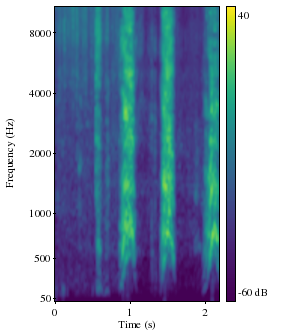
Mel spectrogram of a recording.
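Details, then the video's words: Pembroke Welsh Corgi named Wesley Von Toffee playing with a jolly ball horse toy: three sharp, loud barks about half a second apart, preceded by a softer yip, with a quiet background. "Crazy Corgi chases jolly ball horse toy"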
